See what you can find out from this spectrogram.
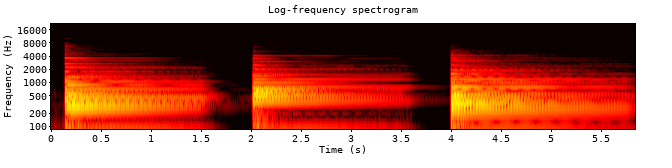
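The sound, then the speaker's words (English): A 2-5-1 progression in C plays as three chords, D, G, then C, struck about two seconds apart. Each is a clear, rich harmonic chord that rings and slowly fades before the next, with no voices. “The 2-5-1 in C would be D, G, then C, and it sounds like this.”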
